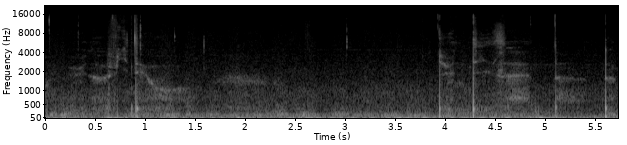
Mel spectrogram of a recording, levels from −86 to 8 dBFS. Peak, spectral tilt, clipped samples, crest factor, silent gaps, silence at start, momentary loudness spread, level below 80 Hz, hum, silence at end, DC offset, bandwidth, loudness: -12 dBFS; -5.5 dB/octave; under 0.1%; 22 dB; none; 0 s; 8 LU; -44 dBFS; none; 0 s; under 0.1%; 16 kHz; -44 LUFS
